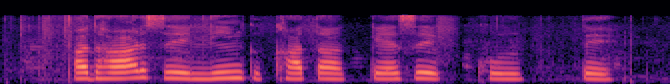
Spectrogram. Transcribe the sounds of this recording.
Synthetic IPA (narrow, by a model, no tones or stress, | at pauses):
aːd̪ʱaːɾselɪ̃ŋkkʰːaːt̪akɛːse | kʰʊl | t̪eː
